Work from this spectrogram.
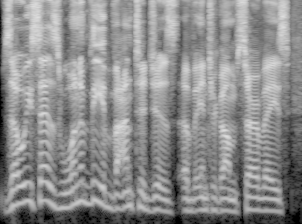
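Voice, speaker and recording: A man's voice: mid-range voice, very animated, normal speed, no echo, studio quality. Male podcast host reading scripted narration.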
